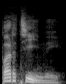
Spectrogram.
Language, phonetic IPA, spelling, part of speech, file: Russian, [pɐrˈtʲijnɨj], партийный, adjective / noun, Ru-партийный.ogg
- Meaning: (adjective) 1. party 2. loyal to the party line; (noun) party member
